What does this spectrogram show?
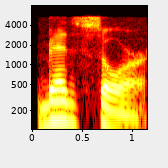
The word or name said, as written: bedsore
